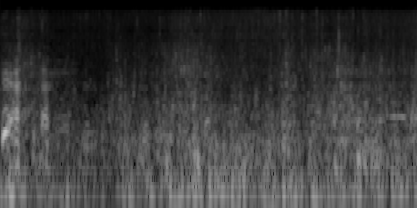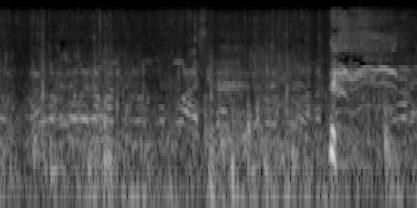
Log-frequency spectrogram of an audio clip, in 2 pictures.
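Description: Crew voices on a dragon boat: a laugh at the start, then low chatter over wind noise on the microphone, and a short loud call near the end.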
